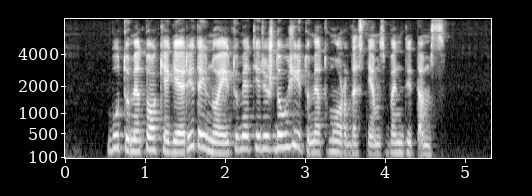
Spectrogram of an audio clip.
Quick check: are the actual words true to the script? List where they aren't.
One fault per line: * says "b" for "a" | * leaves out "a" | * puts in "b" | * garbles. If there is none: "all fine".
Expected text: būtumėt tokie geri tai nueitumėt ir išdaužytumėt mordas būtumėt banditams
* says "tiems" for "būtumėt"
